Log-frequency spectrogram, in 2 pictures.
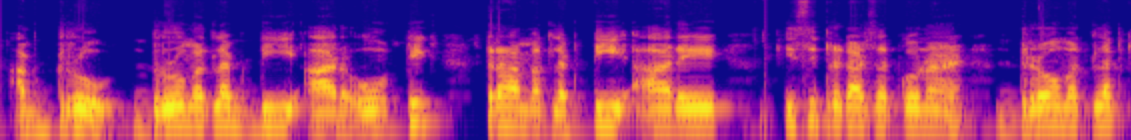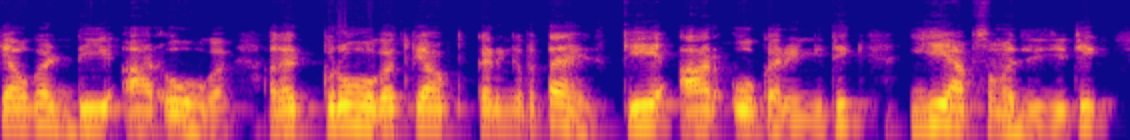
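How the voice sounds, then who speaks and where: A man explaining a lesson in an easygoing, talkative way. He walks through each letter one at a time and keeps checking in with the listener. His voice sits a little higher than usual and comes through a dull, lo-fi recording. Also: moderate pace, hardly any pauses. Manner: repeats "theek" constantly, spells letters aloud step by step; addresses viewers as friends, informal. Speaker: teacher. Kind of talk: casual classroom explanation.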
